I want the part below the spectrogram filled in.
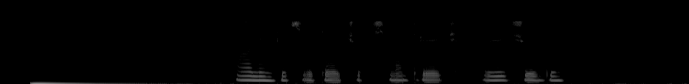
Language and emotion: Russian, sad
